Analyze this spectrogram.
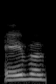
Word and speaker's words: Eva: Um, at any rate, our next speaker will be Ava. I always want to say because of that singer was. And it's spelled Eva, but she says Ava.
